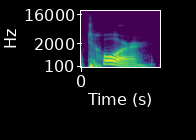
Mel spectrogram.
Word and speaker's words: Thor: Never mind that pronounces his last name Tor, the H is silent.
